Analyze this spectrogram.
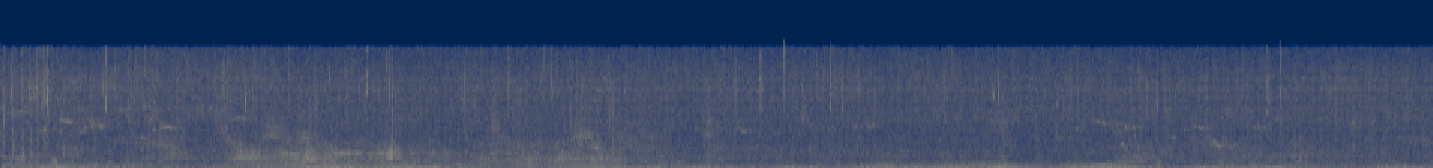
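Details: A steady low engine rumble fills the recording, with faint voices at times and no clear animal calls.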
